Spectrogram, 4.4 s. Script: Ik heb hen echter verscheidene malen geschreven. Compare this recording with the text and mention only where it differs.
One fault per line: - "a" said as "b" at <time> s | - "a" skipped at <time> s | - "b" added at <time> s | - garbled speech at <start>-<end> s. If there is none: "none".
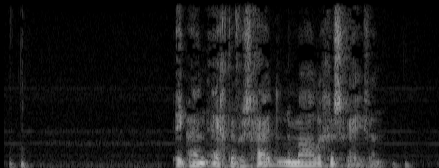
- "heb" skipped at 1.9 s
